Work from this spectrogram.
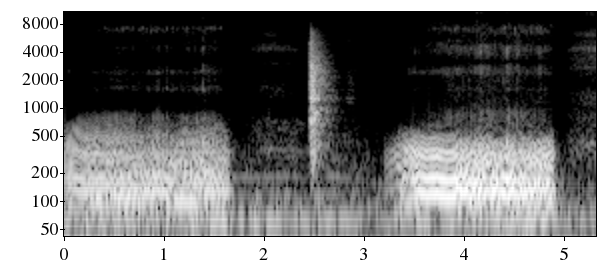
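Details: French Bulldog asleep between a person's legs, snoring: two long low rumbling snores about 1.6 seconds each, separated by a pause with a brief sharp snort or sniff in between.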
